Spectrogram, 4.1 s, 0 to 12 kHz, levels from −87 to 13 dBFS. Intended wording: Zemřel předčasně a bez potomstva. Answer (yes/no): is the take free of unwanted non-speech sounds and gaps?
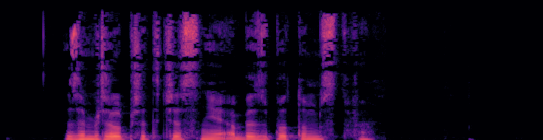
yes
